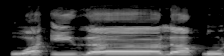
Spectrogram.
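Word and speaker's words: لقوا: وَإِذَا لَقُوا الَّذِينَ، یہاں پر لام زبر لا، قوف لام پیش قل، قوف کو اوپر پڑھیں گے اور قاف کو لام کے ساتھ ملائیں گے، قوف لام پیش قل،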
